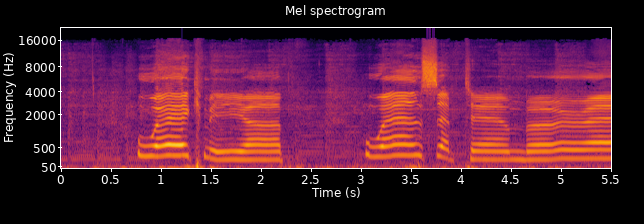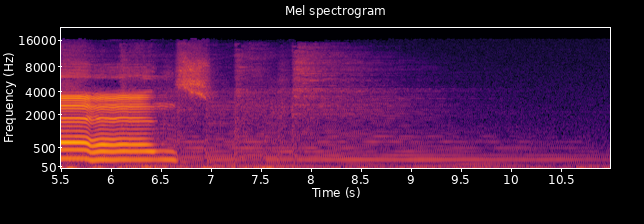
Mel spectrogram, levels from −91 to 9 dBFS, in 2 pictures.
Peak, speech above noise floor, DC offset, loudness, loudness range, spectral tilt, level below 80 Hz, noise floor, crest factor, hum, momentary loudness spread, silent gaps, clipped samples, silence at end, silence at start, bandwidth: 0 dBFS; 31 dB; under 0.1%; -12 LUFS; 16 LU; -1.5 dB/octave; -38 dBFS; -44 dBFS; 16 dB; none; 24 LU; none; under 0.1%; 0.25 s; 0 s; 17 kHz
